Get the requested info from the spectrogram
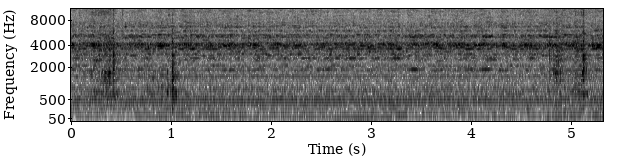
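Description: WK-300G drum coffee roaster running steadily, its drum turning and fan drawing air with a faint steady hum. A few sharp pops stand out, about half a second in, at one second and near the end: beans cracking during first crack.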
